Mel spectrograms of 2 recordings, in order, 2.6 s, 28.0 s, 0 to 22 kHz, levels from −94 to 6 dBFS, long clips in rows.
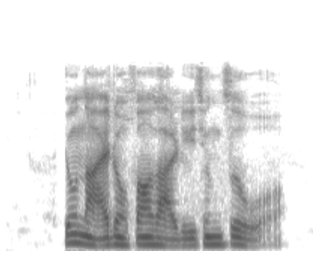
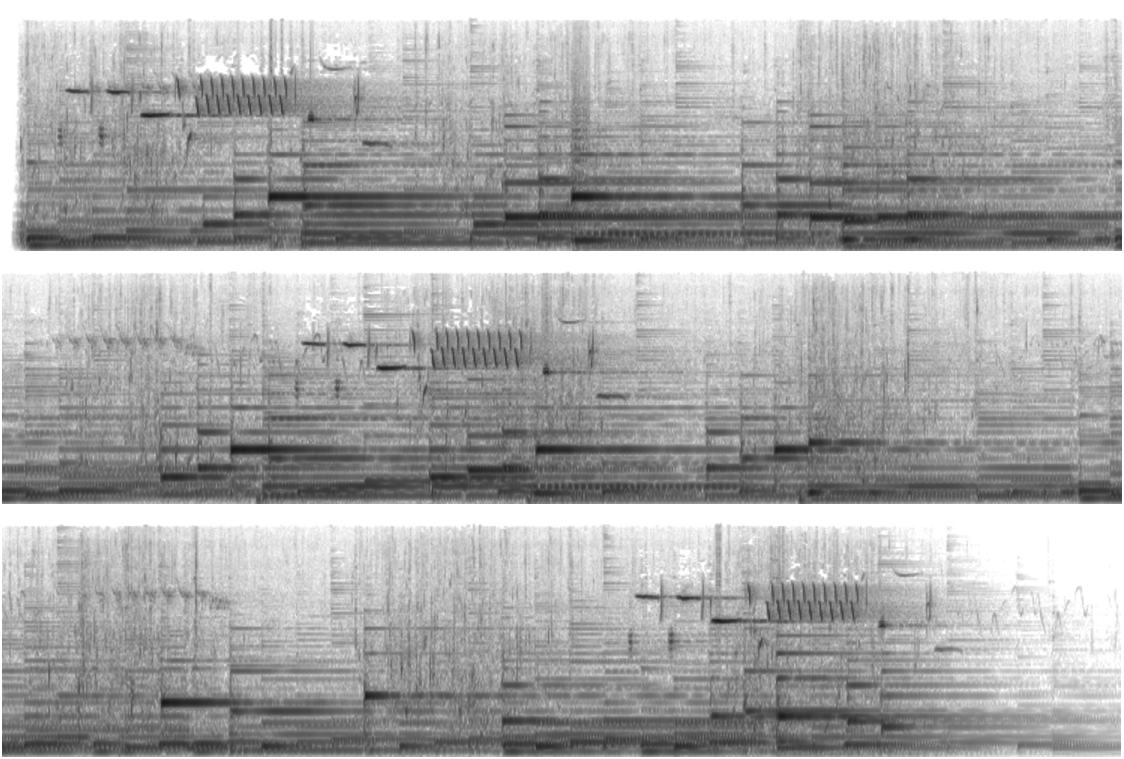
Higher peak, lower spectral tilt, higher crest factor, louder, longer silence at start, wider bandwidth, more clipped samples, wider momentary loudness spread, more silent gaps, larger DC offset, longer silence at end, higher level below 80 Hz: second, -12 dBFS vs 0 dBFS; first, -6 dB/octave vs -4.5 dB/octave; first, 20 dB vs 14 dB; second, -32 LUFS vs -15 LUFS; first, 0.5 s vs 0.15 s; second, 8.2 kHz vs 15 kHz; neither; second, 10 LU vs 14 LU; neither; neither; second, 0.3 s vs 0.8 s; second, -70 dBFS vs -52 dBFS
